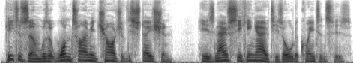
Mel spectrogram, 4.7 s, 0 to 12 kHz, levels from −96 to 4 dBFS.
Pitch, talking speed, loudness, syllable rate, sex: 130 Hz, 230 wpm, -17 LUFS, 6.3 syllables/s, male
